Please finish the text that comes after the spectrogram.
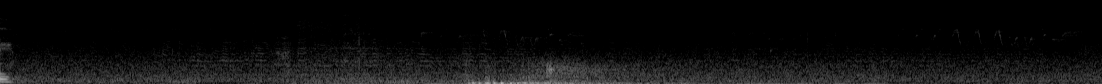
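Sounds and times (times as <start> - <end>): flies buzzing: 0.0 - 11.0
low fluttering rumble: 4.4 - 9.0.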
